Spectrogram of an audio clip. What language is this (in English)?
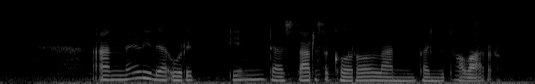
Javanese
